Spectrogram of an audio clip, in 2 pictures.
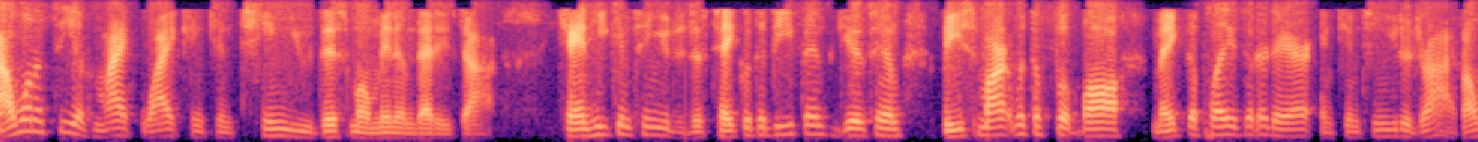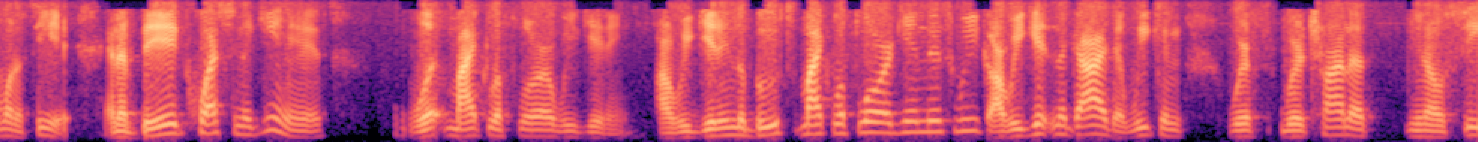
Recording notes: I also take live callers as well!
